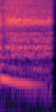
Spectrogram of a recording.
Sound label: alert; schall; aslave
